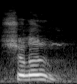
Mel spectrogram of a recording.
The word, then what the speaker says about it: shalom: a O, but it's only because of vowel points do we have the O sound. It's pronounced, really, to be more accurately, would be shalom.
